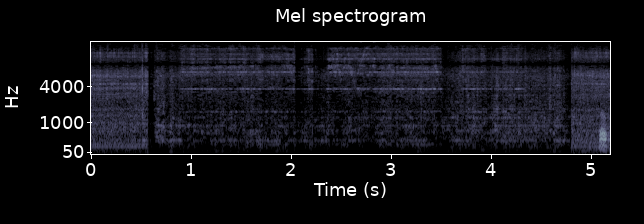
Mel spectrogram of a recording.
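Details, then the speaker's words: Mini lathe cutting a 5 kg cast iron gym weight for a homemade rotary table: rough, uneven, fairly quiet grinding rasp with no steady beat, from a disc brake left stuck on the back. "horrible noise you can hear is I haven't taken the the disc brake off the back yet and I can't get it out it's stuck in there"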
